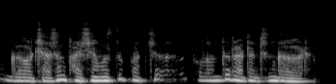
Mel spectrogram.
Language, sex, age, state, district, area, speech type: Kashmiri, male, 30-45, Jammu and Kashmir, Anantnag, rural, spontaneous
